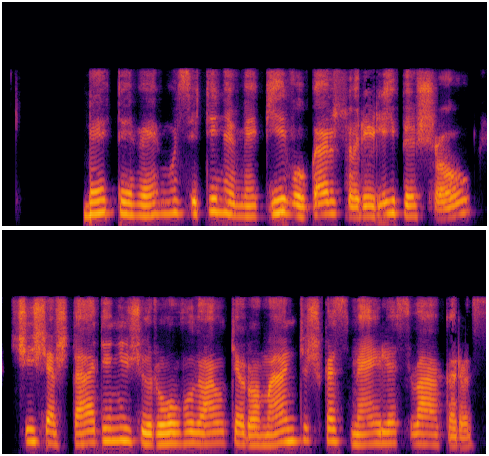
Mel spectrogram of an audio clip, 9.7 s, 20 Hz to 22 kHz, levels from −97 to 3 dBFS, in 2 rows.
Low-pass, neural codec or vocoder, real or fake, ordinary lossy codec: 7.2 kHz; codec, 32 kHz, 1.9 kbps, SNAC; fake; AAC, 48 kbps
